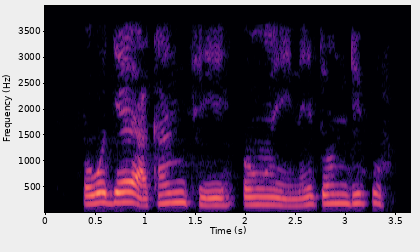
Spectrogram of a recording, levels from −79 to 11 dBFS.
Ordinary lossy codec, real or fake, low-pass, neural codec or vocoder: AAC, 24 kbps; real; 3.6 kHz; none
